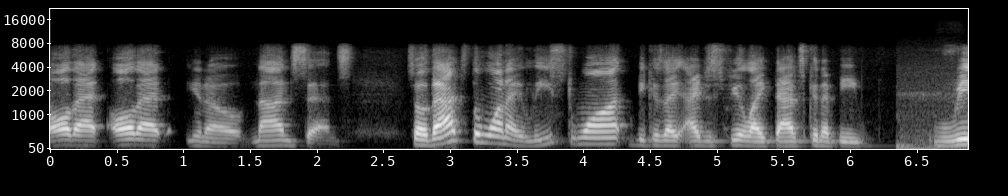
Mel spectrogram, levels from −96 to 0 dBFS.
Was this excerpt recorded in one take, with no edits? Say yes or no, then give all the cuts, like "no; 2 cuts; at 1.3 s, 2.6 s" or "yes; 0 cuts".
yes; 0 cuts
